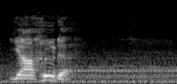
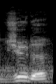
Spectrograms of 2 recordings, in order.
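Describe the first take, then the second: First: The name begins with a Y sound. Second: The name begins with a J sound. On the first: The speaker calls it right. "that's the way that you would pronounce it" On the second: The speaker calls it wrong. "totally inaccurate because there's no J sound in ancient Hebrew"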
